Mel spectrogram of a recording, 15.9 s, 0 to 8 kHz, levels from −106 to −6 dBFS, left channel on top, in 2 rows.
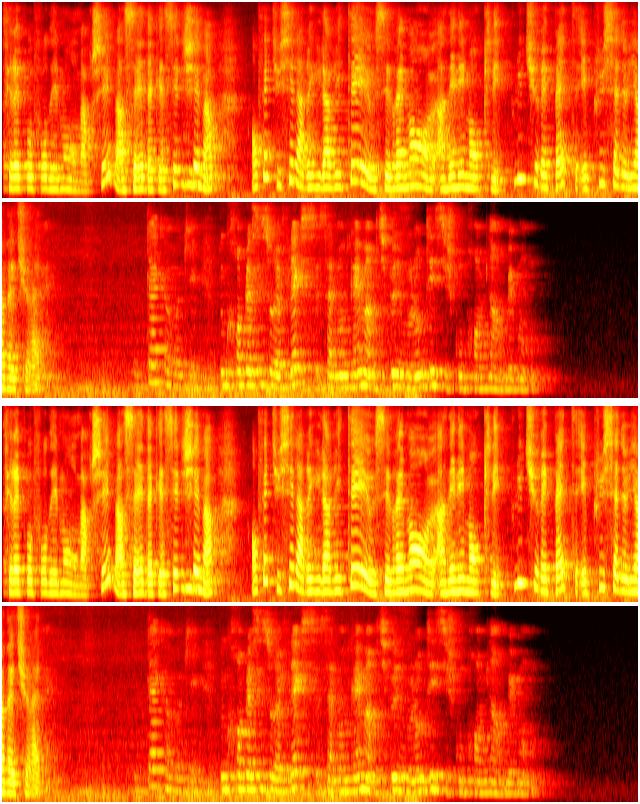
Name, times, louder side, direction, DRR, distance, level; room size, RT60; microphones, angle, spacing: voice 1, 0.0-8.5, right 3 dB, 20° right, 9 dB, 0.3 m, -25 dB
sound 1, 2.0-13.2, equal, 5° right, 0.7 m, -46 dB
voice 2, 2.3-2.6 8.2-8.6 9.6-14.6, equal, 50° left, -2 dB, 2.8 m, -35 dB
16.5 x 5.8 x 2.4 m, 0.75 s
head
